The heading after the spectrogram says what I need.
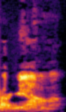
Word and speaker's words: Kageyama: Kageyama.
